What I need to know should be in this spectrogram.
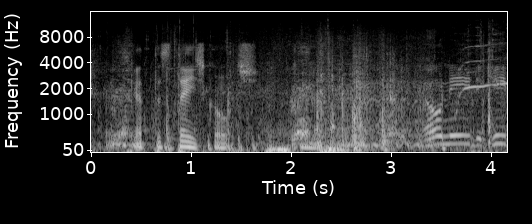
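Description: Wooden stagecoach wheels rattle and creak as they roll.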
